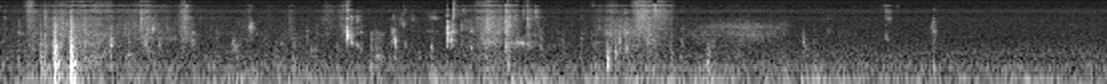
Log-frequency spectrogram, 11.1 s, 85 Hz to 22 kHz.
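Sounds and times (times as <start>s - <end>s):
person chewing food: 1.0s - 6.5s.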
